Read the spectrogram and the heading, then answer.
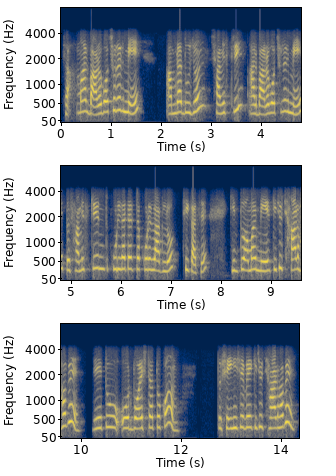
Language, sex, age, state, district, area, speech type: Bengali, female, 30-45, West Bengal, Paschim Bardhaman, urban, conversation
